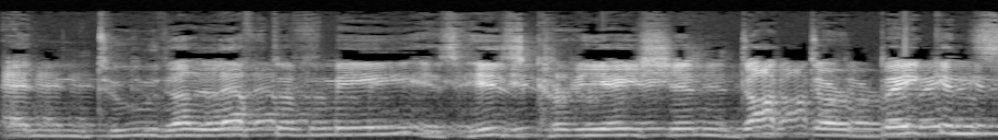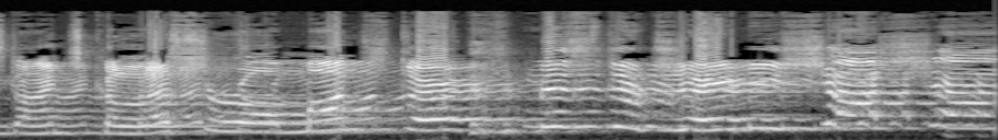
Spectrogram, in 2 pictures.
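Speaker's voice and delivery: slow, loud, echoing horror host; spooky echo voice. Acted. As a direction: announce it through an echo. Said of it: "Let me turn that echo off".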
